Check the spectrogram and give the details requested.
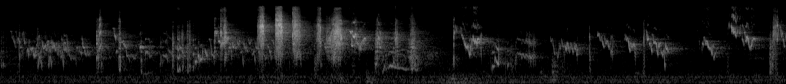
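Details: Pet white male budgerigar playing outside its cage, another budgie nearby: dense, lively warbling chatter of rapid high chirps, squeaky notes and buzzy bursts, louder in the middle, then scattered falling chirps.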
